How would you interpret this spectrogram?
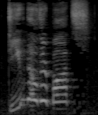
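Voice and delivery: squeaky high mocking question; high sarcastic jab; mock incredulous. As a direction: sneer at them in a high mock voice. Mocking reporter's bot claim.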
